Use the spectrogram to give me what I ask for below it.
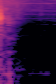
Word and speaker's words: Amidan: So at the same time, all right, we're going to say your last name at the same time on three. Ready? One, two, three. Jackass. Amidan. – Yep. – She's right. I was saying it wrong.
